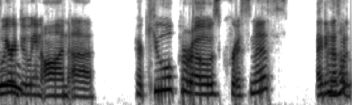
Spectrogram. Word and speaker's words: Poirot: Because I know how I pronounce it in my head, but Okay, I think it's Poirot. Poirot. Poirot, Yeah, Poirot, but I always say Poirot, Poirot.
